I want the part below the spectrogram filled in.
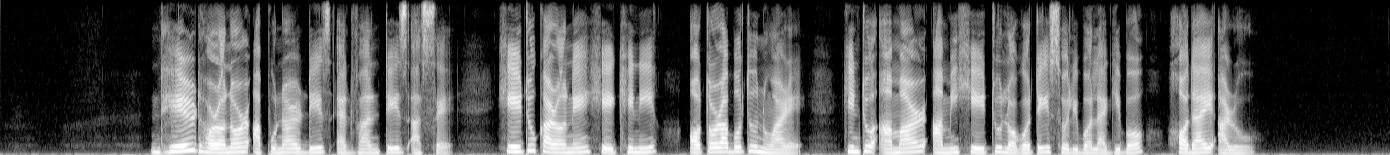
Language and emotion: Assamese, neutral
